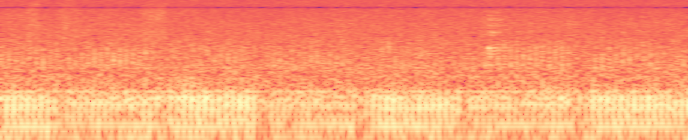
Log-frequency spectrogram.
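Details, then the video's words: A little fat male Persian cat purring closely: a low buzzing rumble in quick regular pulses, breaking into short rhythmic bursts as it breathes in and out. "Cutest purring cat ever!"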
